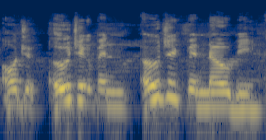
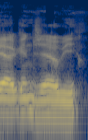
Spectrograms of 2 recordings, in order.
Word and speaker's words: Ogunjobi: It was him and Larry Ojigbinobi. I always pronounce that wrong. Larry Ogunjobi.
